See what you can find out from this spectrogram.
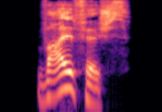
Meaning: genitive of Walfisch
- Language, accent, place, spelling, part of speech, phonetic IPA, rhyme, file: German, Germany, Berlin, Walfischs, noun, [ˈvaːlˌfɪʃs], -aːlfɪʃs, De-Walfischs.ogg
